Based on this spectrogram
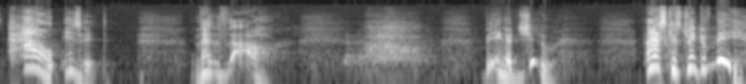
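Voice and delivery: hushed, slow, swooning reverence with swooping pitch; awestruck, honored woman. Acted. Preacher mimicking his old reading of the Samaritan woman, awestruck. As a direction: gush in drawn-out, breathless mock rapture. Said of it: "read this verse a little like this".

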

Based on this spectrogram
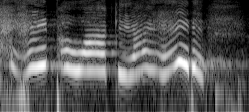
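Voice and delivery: very high, loud mock tantrum; shrieked complaint, played for laughs; retold angry outburst. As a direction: wail it in hammed-up fury. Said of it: "And I'd be angry".

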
